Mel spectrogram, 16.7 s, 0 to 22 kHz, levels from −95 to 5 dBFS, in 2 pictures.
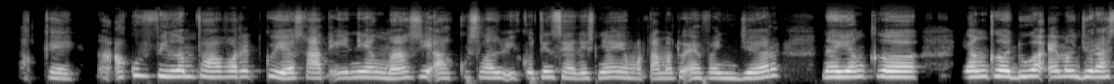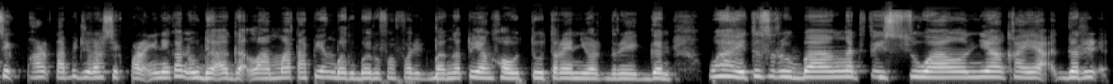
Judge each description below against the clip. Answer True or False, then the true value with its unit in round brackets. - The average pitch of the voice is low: False (240 Hz)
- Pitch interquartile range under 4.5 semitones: True (2.9 semitones)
